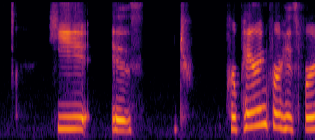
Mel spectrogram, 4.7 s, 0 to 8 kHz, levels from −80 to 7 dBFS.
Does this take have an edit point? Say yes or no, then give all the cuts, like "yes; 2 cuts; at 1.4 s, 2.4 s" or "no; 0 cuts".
no; 0 cuts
